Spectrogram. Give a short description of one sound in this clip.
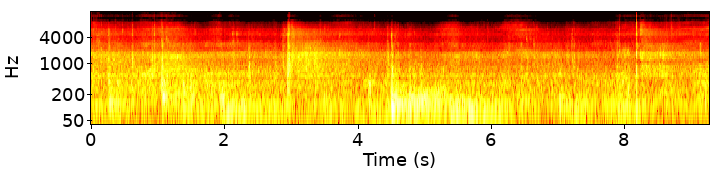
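Hockey sticks clack against a puck, echoing in a large hall.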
